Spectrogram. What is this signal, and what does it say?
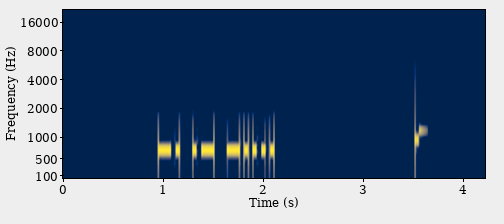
Morse code, heard as a keyed tone, about 28 wpm, 700 Hz. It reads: NA6
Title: Common Cut Numbers - 3-Digit 28wpm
